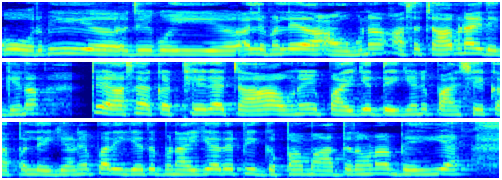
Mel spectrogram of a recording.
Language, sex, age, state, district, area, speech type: Dogri, female, 30-45, Jammu and Kashmir, Samba, rural, spontaneous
